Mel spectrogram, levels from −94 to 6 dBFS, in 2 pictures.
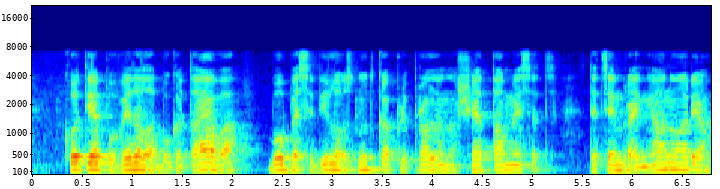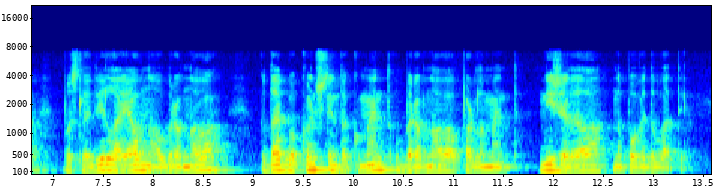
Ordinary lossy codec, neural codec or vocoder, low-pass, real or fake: none; none; 7.2 kHz; real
